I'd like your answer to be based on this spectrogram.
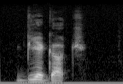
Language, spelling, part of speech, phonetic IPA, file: Polish, biegacz, noun, [ˈbʲjɛɡat͡ʃ], Pl-biegacz.ogg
